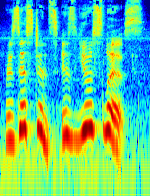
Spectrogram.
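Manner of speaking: loud mechanical shout; guard shouting. Acted. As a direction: shout it by rote. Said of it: "the guard shouting again".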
